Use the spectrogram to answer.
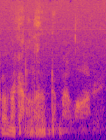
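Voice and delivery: fast whispered refusal; hushed quick whisper. Retold or imitated. Pastor retelling his refusal to the laundry offer in a fast whisper. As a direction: whisper it quickly, almost to yourself.

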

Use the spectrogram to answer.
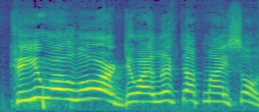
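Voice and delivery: loud, high, slow recitation into a deaf ear; loud slow Psalm reading. Retold or imitated. Pastor reading Psalms to deaf Gladys, loud and slow. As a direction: boom the Psalm right beside her head. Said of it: "just in that volume".

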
